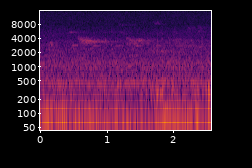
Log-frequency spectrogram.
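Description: Honey bees hum around an open hive while frames are moved into a nuc box, a steady, close, dense drone with individual bees whining past, no voices over it.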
